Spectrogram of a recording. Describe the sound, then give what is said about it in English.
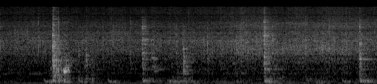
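Courgette and onion fry in a pan with a soft, constant sizzle. A few sharp clatters from stirring interrupt it at irregular moments. The sizzle stays faint throughout, with no talk. “shall I add another courgette? So I'm going to do another courgette in here actually. Sorry about the noise, guys.”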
